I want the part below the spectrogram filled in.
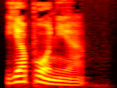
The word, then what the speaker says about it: Япония: Just listen how I pronounce Japan in Russian. Япония. Япония. Япония. This word begins and ends with Я, but you only hear well-defined Я at the beginning. At the end, it sounds less powerful and less pronounced.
